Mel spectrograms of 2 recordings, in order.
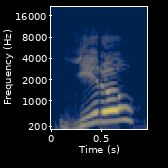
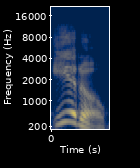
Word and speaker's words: gyro: It's gyro, with a softer sound at the start. Think of it like the beginning of the word year. So the Y sound is definitely part of it.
